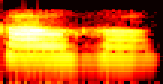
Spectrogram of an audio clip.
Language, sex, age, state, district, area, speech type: Odia, female, 30-45, Odisha, Malkangiri, urban, conversation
